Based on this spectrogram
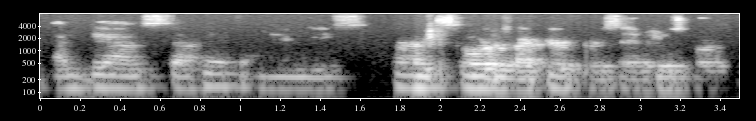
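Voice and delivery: faint, garbled bad line; radio breaking up. Real, not acted. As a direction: voice cutting out on the call. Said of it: "you're breaking up again".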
